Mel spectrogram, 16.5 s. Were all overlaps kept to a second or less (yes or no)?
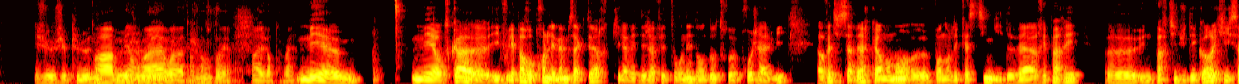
no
